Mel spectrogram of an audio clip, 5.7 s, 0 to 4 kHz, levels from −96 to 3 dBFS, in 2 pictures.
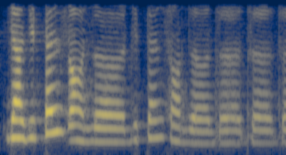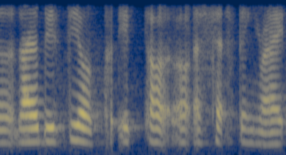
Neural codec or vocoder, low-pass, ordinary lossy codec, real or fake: codec, 16 kHz in and 24 kHz out, 1.1 kbps, FireRedTTS-2 codec; 3.6 kHz; none; fake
